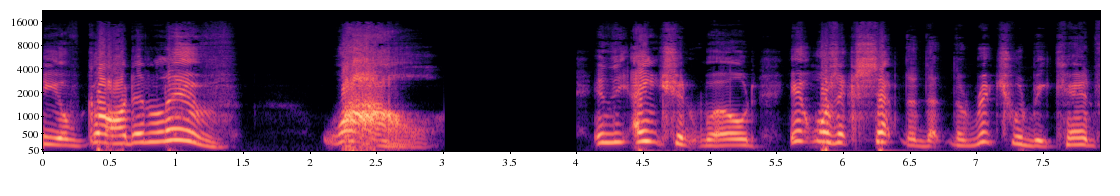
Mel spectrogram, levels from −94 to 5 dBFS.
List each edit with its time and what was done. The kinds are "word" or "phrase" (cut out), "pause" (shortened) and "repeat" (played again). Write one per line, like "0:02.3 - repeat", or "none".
none

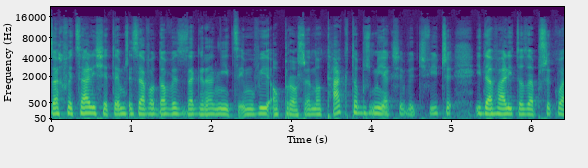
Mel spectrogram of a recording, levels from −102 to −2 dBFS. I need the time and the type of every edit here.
0:01.0 - phrase

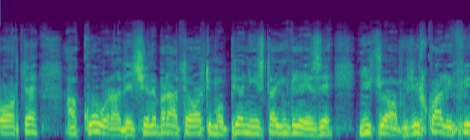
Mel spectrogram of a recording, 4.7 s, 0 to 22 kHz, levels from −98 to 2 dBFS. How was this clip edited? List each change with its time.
none

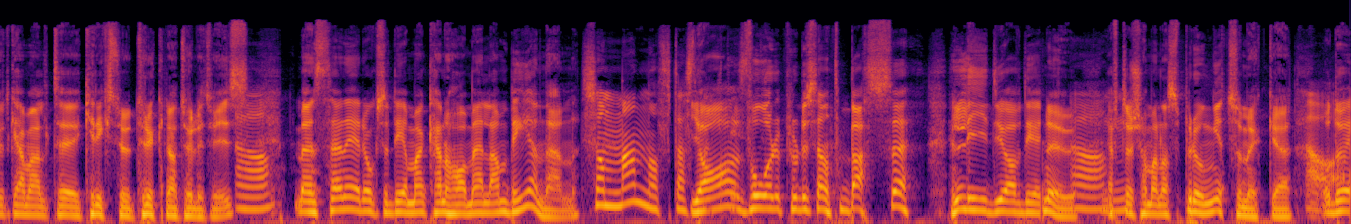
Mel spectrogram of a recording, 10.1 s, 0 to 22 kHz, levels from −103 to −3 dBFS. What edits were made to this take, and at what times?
0:07.8 - word

